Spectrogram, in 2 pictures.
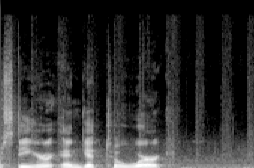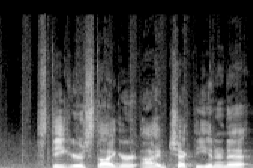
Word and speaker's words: Steiger: I would pronounce it Steger, not Steiger. Just because the E's before the I, so I think I would pronounce the E more than the I, so Steger.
